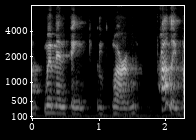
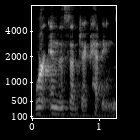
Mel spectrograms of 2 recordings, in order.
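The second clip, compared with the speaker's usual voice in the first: normal talking voice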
